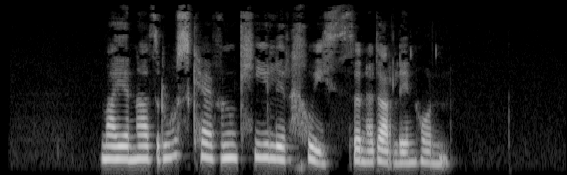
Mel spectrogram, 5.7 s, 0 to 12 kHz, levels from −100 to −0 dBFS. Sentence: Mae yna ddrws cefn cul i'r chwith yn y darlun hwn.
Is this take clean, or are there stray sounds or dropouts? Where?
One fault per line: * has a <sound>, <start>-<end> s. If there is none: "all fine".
all fine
